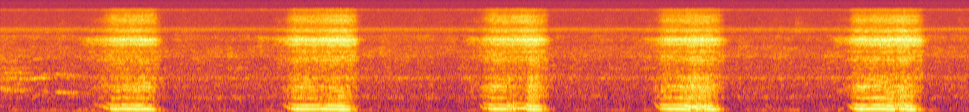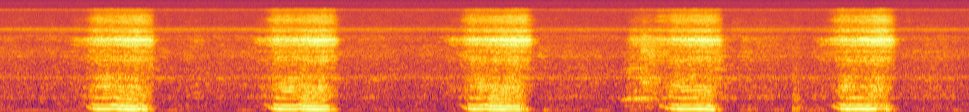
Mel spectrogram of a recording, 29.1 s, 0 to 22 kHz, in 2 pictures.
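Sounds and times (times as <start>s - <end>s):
quiet breaths: 0.0s - 29.0s
deep snoring: 1.2s - 2.5s, 4.1s - 5.4s, 7.0s - 8.3s, 9.7s - 10.9s, 12.6s - 13.9s, 15.6s - 16.9s, 18.4s - 19.7s, 21.2s - 22.6s, 24.4s - 25.4s, 26.8s - 28.1s.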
